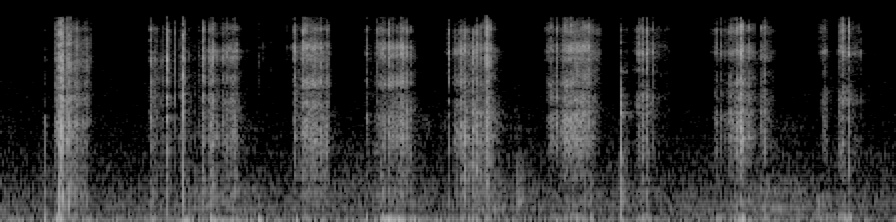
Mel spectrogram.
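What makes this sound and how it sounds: A red plastic spoon stirs and scrapes a pile of white coarse salt in a small, seemingly glass bowl. Bursts of bright, scratchy crystal grinding come in short strokes separated by brief pauses.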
